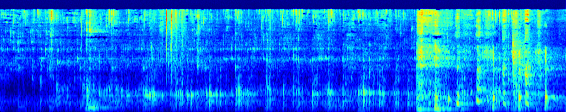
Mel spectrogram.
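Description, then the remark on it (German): Liquid gurgles and splashes as wine is poured into a Lillet glass, starting as a soft trickle and then turning into a louder, bubbling glug with bright clinking tones toward the end. “Das ist mein Lieblingsgeräusch. Glück, Glück, Glück, Glück, Glück, Glück.”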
